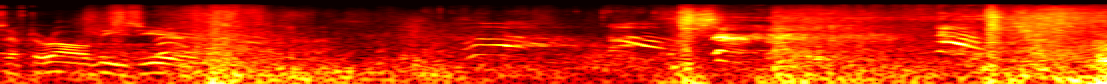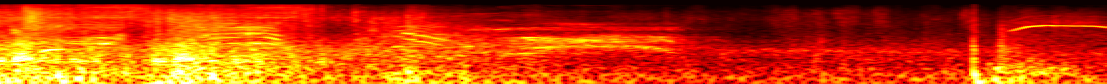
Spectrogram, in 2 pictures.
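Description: Electric magic crackles and zaps.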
